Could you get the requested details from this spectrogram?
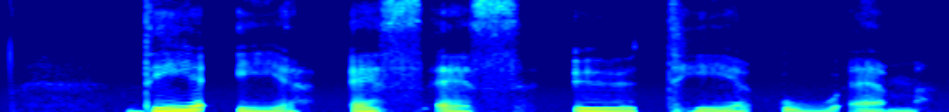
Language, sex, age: Swedish, female, 34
